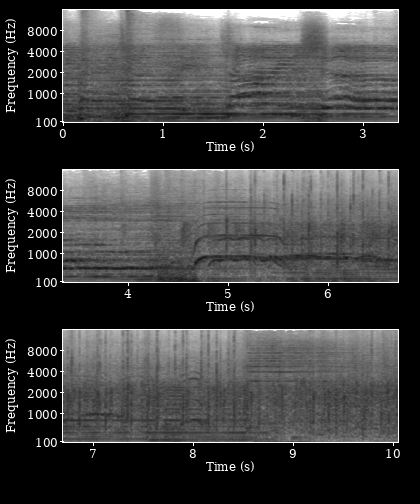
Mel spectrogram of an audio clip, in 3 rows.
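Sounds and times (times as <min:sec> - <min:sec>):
audience applause: 0:04.4 - 0:10.0.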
